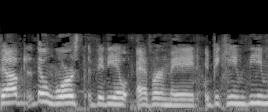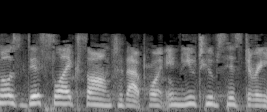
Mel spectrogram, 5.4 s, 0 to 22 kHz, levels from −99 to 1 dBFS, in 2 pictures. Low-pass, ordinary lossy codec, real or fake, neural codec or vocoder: 7.2 kHz; MP3, 32 kbps; fake; codec, 24 kHz, 3 kbps, HILCodec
